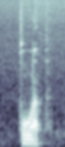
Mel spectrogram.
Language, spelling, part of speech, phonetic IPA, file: Polish, pułap, noun, [ˈpuwap], LL-Q809 (pol)-pułap.wav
